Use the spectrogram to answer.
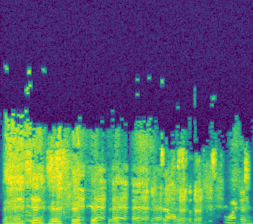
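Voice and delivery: slow, drawn out through a laugh; laughing it off, slowly. Real, not acted. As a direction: savor the joke while laughing. Laughing at being blocked.

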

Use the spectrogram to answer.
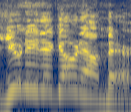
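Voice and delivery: high, loud commanding wife voice; insistent wife. Retold or imitated. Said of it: "And she said".

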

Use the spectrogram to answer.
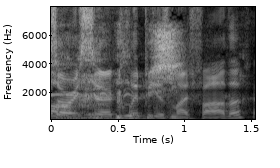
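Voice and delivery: a touch of pompous outrage; mock indignant. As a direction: play an offended son of Clippy. Joking as Clippy's child.

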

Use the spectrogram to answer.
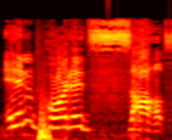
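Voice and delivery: drawn-out hammed-up title read; excited. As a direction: savour each word like a big reveal. Reading salty Twitter name.

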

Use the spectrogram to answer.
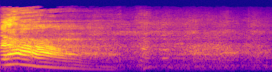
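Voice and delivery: loud laugh breaking out mid-story; burst of real laughter. Real, not acted. Pastor laughs out loud at his own story, a loud burst of laughter.

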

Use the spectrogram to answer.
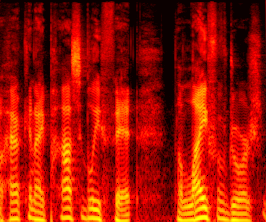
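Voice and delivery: normal talking voice

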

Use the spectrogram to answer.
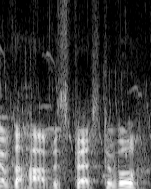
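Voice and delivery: put-on slipping Austrian-Russian accent; Austrian turning Russian accent. Hostage asking what they mean, Austrian accent turning Russian. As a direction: put on a loose Eastern European, Russian-tinged accent. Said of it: "it's getting more and more Russian".

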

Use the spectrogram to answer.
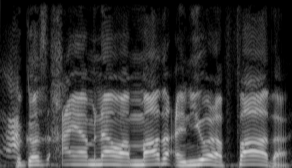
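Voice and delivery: high, mock-indignant German-tinged accent; German-sounding accent. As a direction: play the complaining wife with an Italian accent gone German. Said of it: "now I'm German".

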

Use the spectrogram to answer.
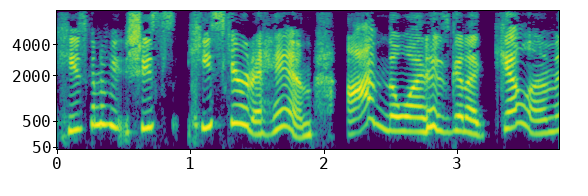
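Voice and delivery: high-pitched, exasperated retelling; eye-rolling indignation. Retold or imitated. Acting out Dree rolling her eyes at a begging man, indignant. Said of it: "like, rolling her eyes".

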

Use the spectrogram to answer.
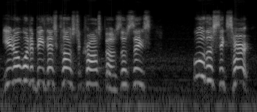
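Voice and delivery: high, light in-character voice. Acted. In-character warning continues.

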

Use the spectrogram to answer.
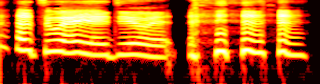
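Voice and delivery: giggling through the words; chuckling, pleased with the prank; laughing. Acted.

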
